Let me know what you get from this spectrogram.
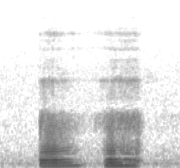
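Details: Two rasping, rattling snores in quick succession from a Basset Hound, each about half a second long, close and loud indoors.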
